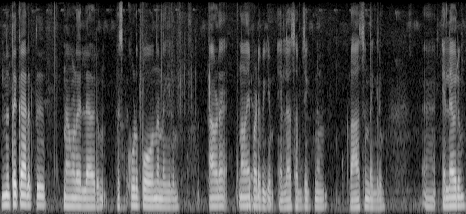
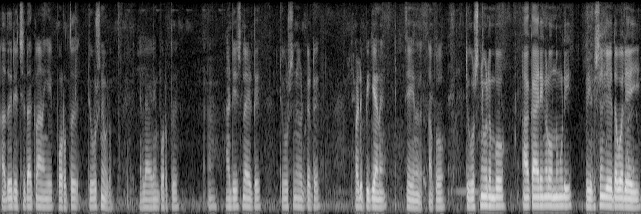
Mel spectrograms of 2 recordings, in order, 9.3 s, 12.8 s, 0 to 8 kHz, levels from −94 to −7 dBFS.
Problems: background conversations at intervals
